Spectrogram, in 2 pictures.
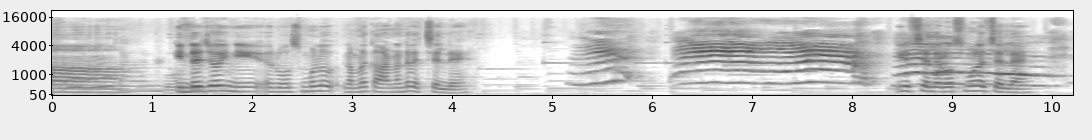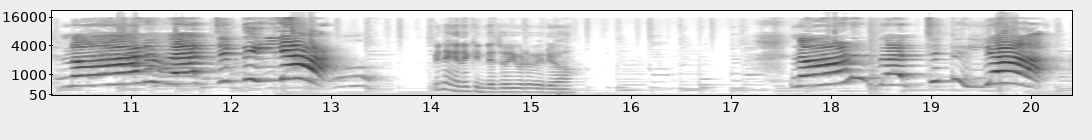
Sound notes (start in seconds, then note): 5.2 baby crying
